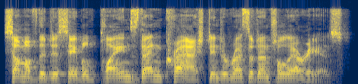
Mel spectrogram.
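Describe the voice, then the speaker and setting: An actor playing a serious TV news reporter in a video game, reading a formal breaking-news bulletin. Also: male voice, medium pitch, lively intonation, moderate pace, fairly bright tone, slight background noise. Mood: serious, brisk.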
